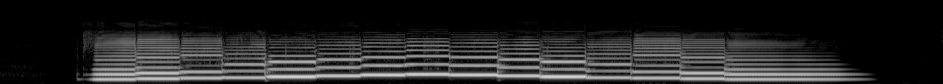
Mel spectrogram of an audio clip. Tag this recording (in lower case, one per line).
music
wind instrument
musical instrument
